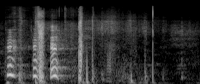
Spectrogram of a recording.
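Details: Molson, an eight-week-old tricolor Beagle puppy, indoors after discovering a dried liver treat: three loud, tonal, whining yelps in quick succession within the first half second, followed by faint clicks and rustling.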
